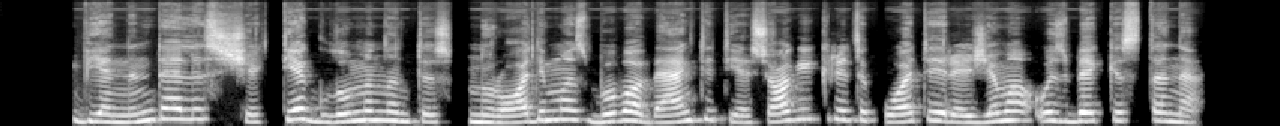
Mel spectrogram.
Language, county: Lithuanian, Kaunas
